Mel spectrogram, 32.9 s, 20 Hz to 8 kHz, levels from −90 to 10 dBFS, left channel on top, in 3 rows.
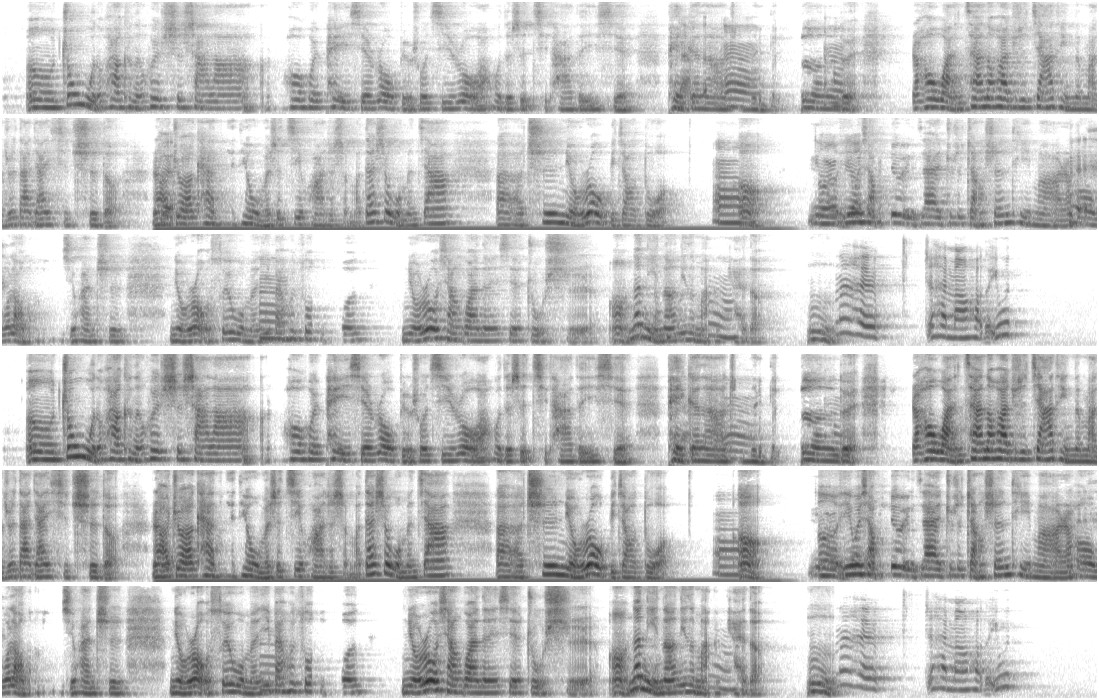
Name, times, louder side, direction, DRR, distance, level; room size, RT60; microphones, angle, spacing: voice 1, 0.2-2.5 2.8-8.8 9.1-17.6 18.3-18.5 19.1-22.2 22.5-25.0 25.3-25.5 25.9-29.5 30.0-30.3, right 7 dB, 90° right, 0.3 m, -25 dB
voice 2, 6.8-7.7 8.2-8.5 12.5-12.7 18.1-18.5 19.0-19.6 21.6-21.9 24.5-24.8 28.4-28.7 29.0-29.3 30.2-30.7 31.1-32.0, left 3 dB, 25° left, 0.4 m, -33 dB
Piano, 12.5-18.8, right 2 dB, 80° left, 0.7 m, -34 dB
10.5 x 8.5 x 6.7 m
head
